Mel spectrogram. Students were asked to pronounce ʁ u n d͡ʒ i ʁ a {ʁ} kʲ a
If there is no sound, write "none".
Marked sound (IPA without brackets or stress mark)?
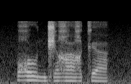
ʁ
